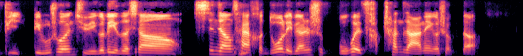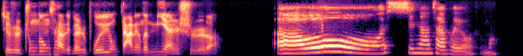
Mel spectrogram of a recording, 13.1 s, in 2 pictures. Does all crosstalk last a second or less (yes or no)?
yes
